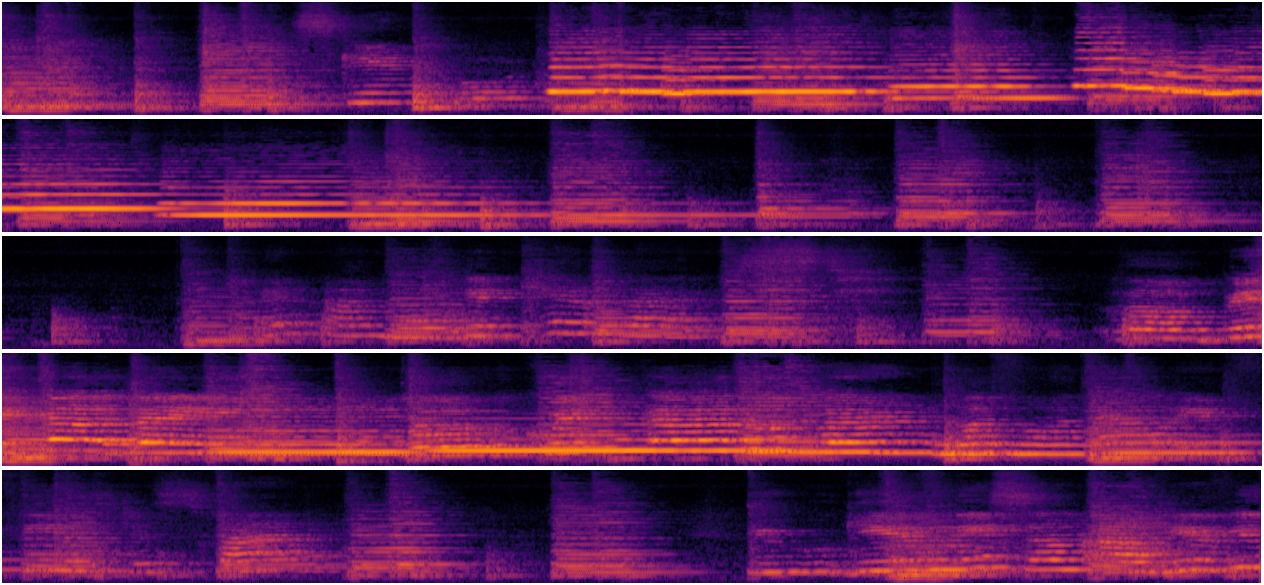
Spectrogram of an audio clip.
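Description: Acoustic guitar strummed in a steady rhythm under a soprano saxophone playing long, held melody notes. Around the middle the saxophone drops out and the guitar carries on alone and quieter, then the saxophone comes back loud.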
